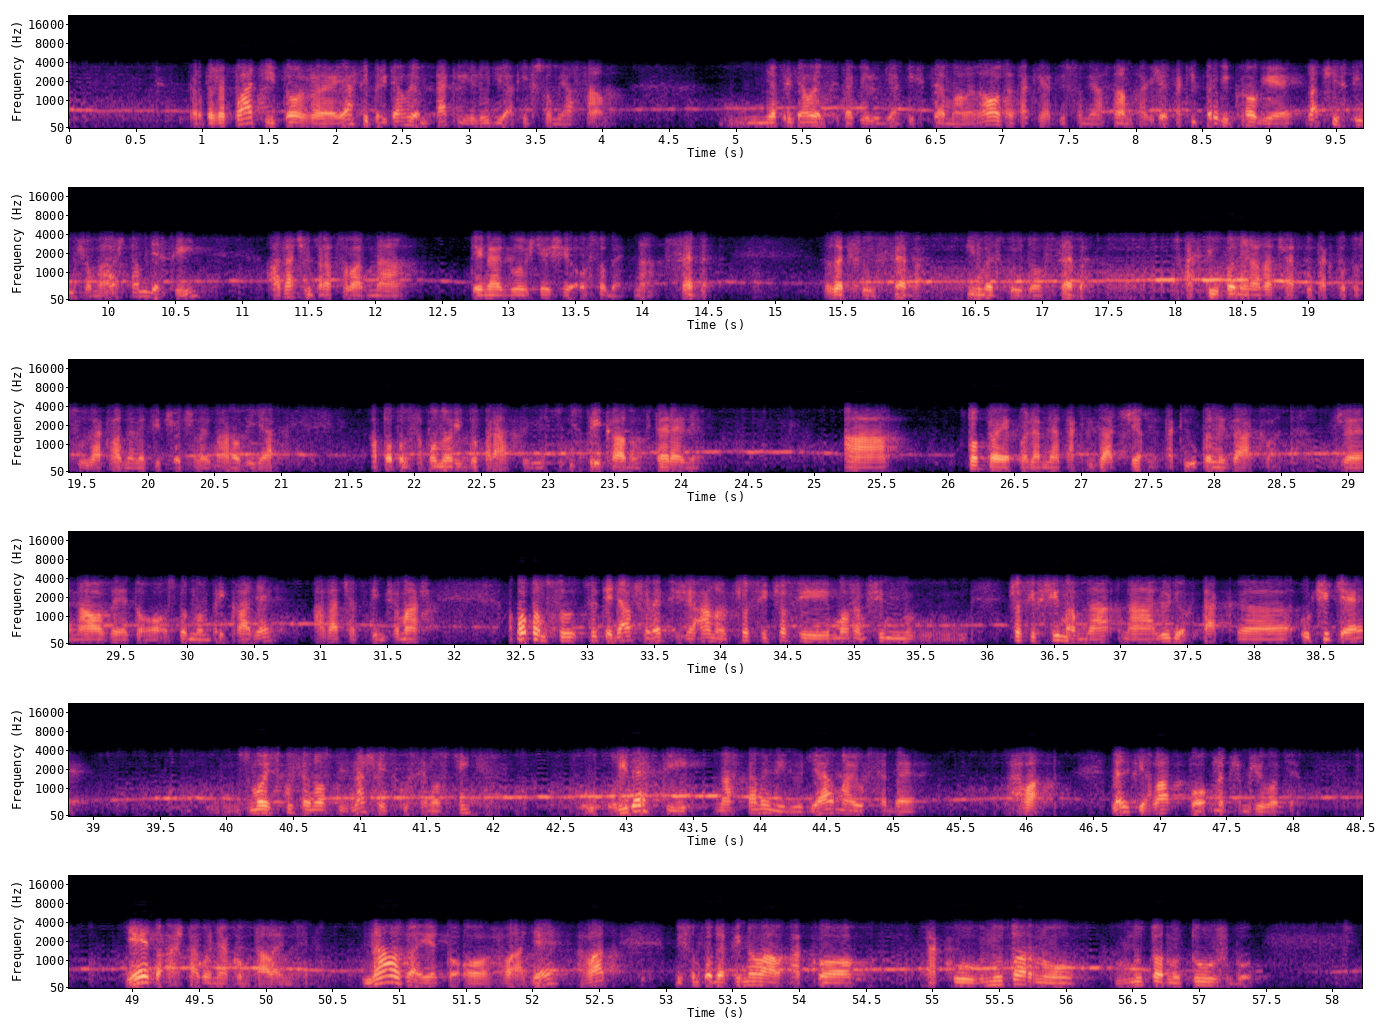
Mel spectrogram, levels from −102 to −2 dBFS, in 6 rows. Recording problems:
phone-call audio; poor line
echo of what is said; faint; throughout; 120 ms later, 25 dB below the speech
wind noise on the microphone; occasional gusts; 10 dB below the speech

